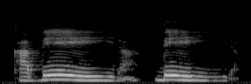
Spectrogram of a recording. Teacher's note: Então, dei é a sílaba tônica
